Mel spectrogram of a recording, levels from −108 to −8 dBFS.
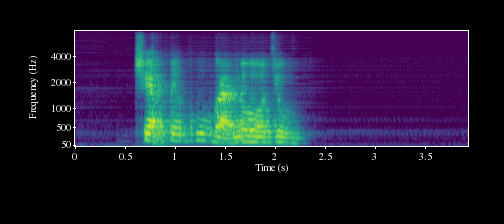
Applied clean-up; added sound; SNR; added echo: neural mask model DeepFilterNet 3.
